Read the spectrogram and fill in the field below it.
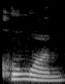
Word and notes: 공원: Korean

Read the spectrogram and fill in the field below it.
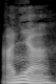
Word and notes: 아니야: Korean

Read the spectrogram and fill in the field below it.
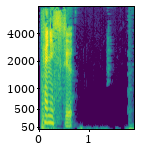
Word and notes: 테니스: Korean

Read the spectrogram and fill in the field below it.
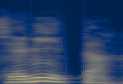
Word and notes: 재미있다: Korean

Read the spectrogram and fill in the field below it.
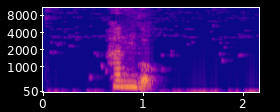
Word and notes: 한국: Korean

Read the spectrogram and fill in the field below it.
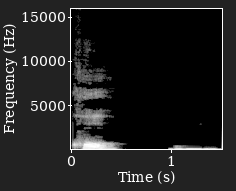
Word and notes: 코: Korean

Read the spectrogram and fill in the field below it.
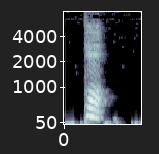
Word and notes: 개: Korean

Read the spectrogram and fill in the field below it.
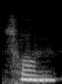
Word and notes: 손: Korean

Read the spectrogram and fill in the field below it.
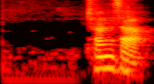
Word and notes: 천사: Korean

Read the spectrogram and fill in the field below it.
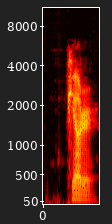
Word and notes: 별: Korean

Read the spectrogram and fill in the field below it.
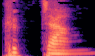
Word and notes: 극장: Korean

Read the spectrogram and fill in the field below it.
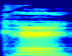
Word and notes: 게: Korean

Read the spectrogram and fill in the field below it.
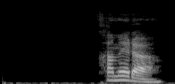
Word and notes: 카메라: Korean

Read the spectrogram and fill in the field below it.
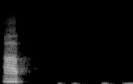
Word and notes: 앞: Korean

